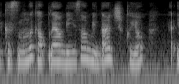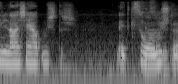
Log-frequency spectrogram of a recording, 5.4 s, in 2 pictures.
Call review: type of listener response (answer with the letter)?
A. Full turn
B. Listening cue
A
